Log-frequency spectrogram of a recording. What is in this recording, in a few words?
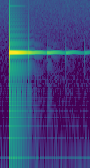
paddle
